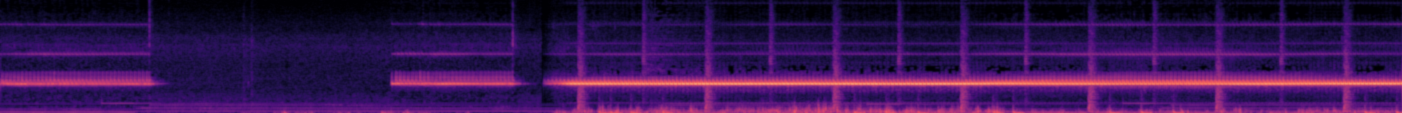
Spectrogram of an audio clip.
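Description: Piezo buzzer of a PIR motion alarm sounding a single high, shrill tone, set off by movement in front of the sensor. It gives two short blasts of about a second each, then sounds continuously from about five and a half seconds in.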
